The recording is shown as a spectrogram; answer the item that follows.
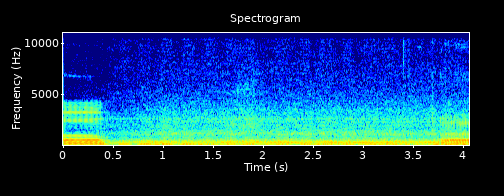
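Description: A steady low hum, from an appliance or fan that cannot be identified, running throughout, with a man's brief 'uh' at the very start.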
